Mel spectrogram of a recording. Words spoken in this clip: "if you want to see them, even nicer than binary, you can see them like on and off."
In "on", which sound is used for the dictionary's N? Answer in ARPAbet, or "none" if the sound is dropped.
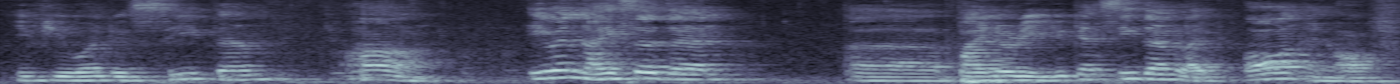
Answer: L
